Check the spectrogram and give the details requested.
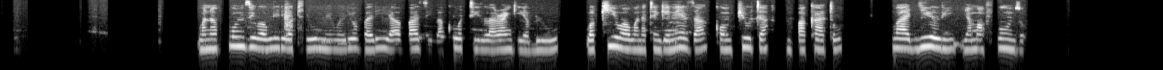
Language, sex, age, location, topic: Swahili, female, 18-24, Dar es Salaam, education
